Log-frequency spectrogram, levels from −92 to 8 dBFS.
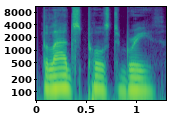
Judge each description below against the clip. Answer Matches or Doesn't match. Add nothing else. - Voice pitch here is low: Matches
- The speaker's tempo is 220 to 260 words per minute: Matches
